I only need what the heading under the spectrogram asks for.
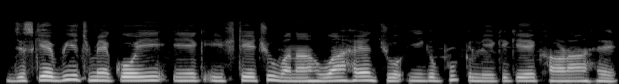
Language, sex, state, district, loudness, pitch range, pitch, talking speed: Hindi, male, Uttar Pradesh, Jalaun, -21 LUFS, 160-180 Hz, 170 Hz, 155 wpm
